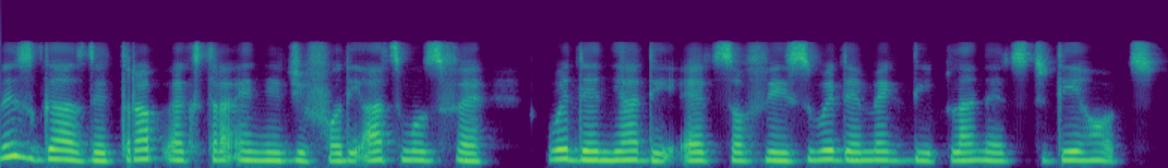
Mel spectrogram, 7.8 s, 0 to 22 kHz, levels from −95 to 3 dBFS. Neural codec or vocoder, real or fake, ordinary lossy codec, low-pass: codec, 16 kHz, about 1 kbps, DyCAST, with the encoder's durations; fake; none; none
